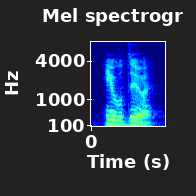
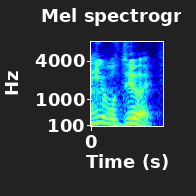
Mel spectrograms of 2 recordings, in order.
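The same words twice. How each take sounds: First: Hushed assurance. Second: HE WILL DO IT stated firmly, falling at the end; firm assurance. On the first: Preacher lets the promise sink in, hushed assurance. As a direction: let "he will do it" drop softly and settle. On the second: Preacher promises congregation answered prayer, firm assurance. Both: Real, not acted.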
